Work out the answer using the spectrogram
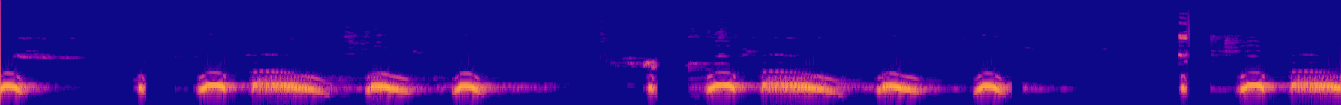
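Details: Repeated spotted dove coo phrases in the two-tail-note style for luring wild doves. A brief hoot and a long sliding coo are followed by two clipped hoots, and the pattern recurs about every three seconds.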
